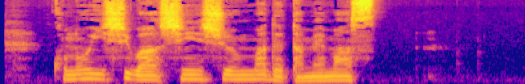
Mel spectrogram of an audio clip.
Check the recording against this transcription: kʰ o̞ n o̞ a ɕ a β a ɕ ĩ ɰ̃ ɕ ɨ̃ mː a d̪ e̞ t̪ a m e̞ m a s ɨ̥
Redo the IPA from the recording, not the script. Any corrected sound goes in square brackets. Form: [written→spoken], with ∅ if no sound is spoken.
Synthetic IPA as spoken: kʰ o̞ n o̞ [a→i] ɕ [a→i] β a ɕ ĩ ɰ̃ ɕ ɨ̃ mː a d̪ e̞ t̪ a m e̞ m a s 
